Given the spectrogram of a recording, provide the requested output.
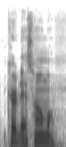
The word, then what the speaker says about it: Cur Deus Homo: Did you pronounce that right? – Cur Deus Homo. Yeah.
